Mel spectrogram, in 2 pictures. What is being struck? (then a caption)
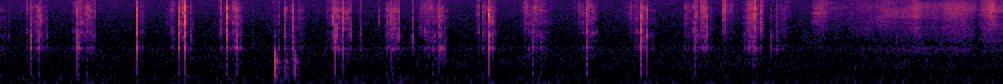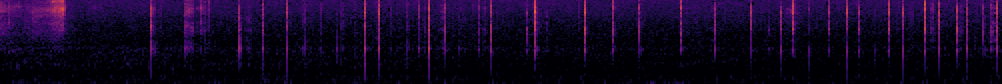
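Metal aerosol can. Fingertips tap and scratch along the printed metal body of a hand-sized, hollow, pressurized aerosol deodorant can with a blue plastic cap, held in both hands. Evenly spaced, sharp, dry clicks ring only briefly and give way to a soft, hissy scraping in the middle. Quicker, lighter taps follow, and the whole clip stays quiet and bright.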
